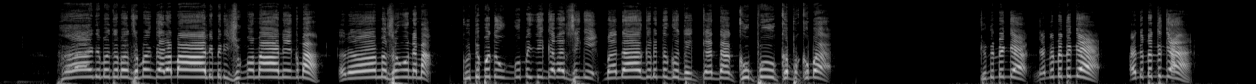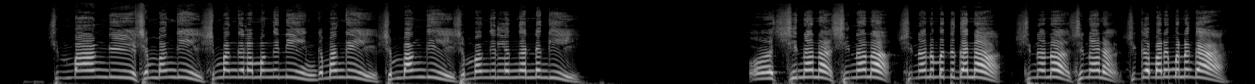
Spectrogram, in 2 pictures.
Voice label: Crazy Native Talk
